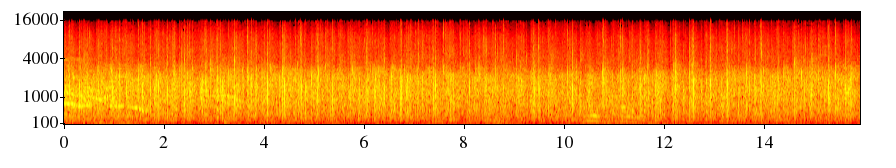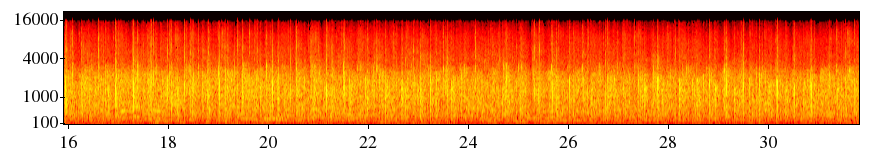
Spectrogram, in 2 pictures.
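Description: Audience applauding: dense, continuous clapping that keeps a steady level throughout.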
